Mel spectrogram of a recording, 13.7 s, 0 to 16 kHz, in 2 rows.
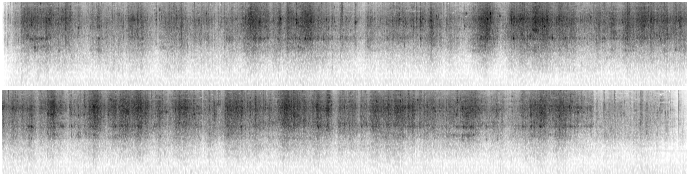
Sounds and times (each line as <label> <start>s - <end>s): Pouring out a bag of LEGO bricks on a table 0.0s - 13.7s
